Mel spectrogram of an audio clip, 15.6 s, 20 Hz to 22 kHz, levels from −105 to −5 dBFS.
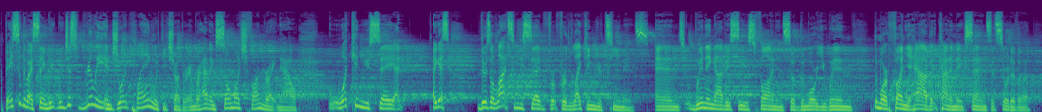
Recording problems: echo of what is said; noticeable; throughout; 120 ms later, 10 dB below the speech

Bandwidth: 14.5 kHz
